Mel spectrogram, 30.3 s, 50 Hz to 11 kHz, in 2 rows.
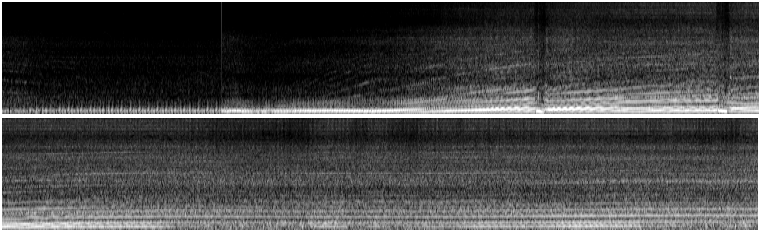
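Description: Yamaha MT-10 crossplane inline-four pulling away and accelerating through the gears. The engine note climbs and drops back at each of several quick upshifts in the first fifteen seconds, then holds steady at cruising speed with wind and road noise.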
